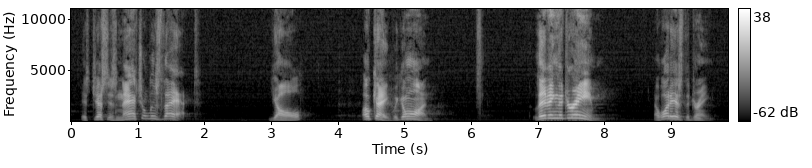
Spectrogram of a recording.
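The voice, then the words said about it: Arkansas, New Mexico, West Texas accent. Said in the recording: “my Arkansas, New Mexico, West Texas accent”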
